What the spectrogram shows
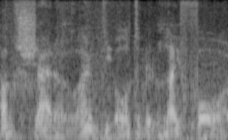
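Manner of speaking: very quiet, hushed, over-the-top edgy delivery. Discussing who should voice Shadow, the speaker mocks one: over-the-top edgy Shadow voice. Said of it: "some edgy voice actor".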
